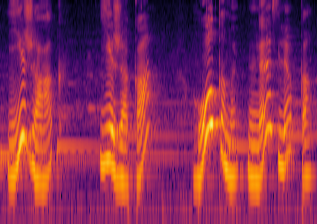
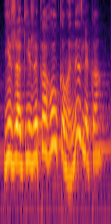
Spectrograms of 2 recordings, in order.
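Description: First: The sentence is spoken at a slow pace. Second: The sentence is spoken at a very fast pace. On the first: "Спочатку повільно" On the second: "А тепер ще швидше"

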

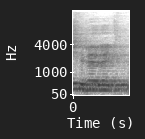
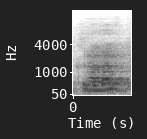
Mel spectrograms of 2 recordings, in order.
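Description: First: The word is said with front vowels. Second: The word is said with back vowels. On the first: The speaker calls it wrong. "kirerek demiyoruz" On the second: The speaker calls it right. "kırarak diyoruz"

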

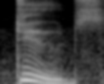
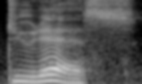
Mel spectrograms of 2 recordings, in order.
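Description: First: The final E is silent, with one syllable. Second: The final E is sounded as an extra syllable. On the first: The speaker calls it right. "You say dudes. The E is actually silent" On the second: The speaker calls it wrong. "You don't say it dudes"

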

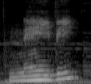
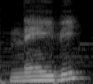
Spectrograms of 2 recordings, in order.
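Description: The two takes are said the same way.

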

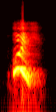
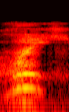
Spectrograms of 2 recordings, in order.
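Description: First: It is said in a joyful tone. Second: It is said in a delighted, admiring tone. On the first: The speaker is happy. "Радісно тепер" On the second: Something delightful happened. "можемо вимовити ці вигуки захоплено"

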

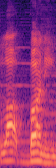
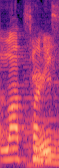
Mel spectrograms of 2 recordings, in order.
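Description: First: The middle consonant is a B sound. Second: The middle consonant is a P sound. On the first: This is how the name should be said. The speaker calls it right. "they should call it Lop Bunny with a B" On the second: This is how most people say the name. The speaker calls it wrong. "they call it Lopunny with a P"

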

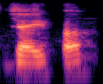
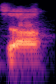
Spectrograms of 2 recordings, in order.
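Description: First: The A vowel is said hard. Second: The A vowel is said soft. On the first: The speaker calls it right. "it's definitely Jafa with a hard A" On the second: The speaker calls it wrong. "it's not Jafa"

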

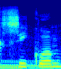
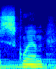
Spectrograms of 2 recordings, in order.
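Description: First: The name is said in two syllables. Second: The name is said in one syllable. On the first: The speaker calls it wrong. "some people, they want to pronounce it Sequim because it looks like sequim when you write it out" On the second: The speaker calls it right. "but it's actually Squim"

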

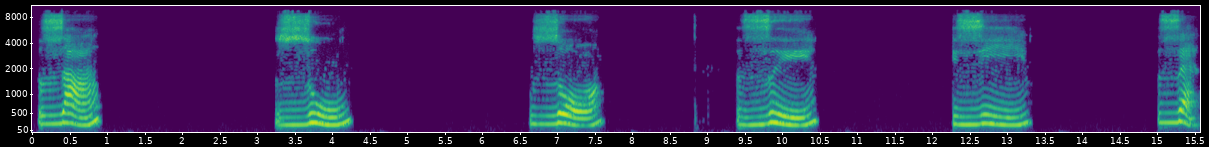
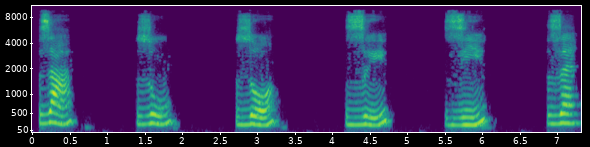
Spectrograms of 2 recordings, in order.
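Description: First: The syllables are read at a normal pace. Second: The syllables are read at a fast pace.

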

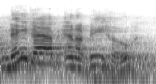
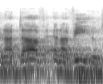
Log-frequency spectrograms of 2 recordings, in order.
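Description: First: The names are said with a b sound. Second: The names are said with a v sound. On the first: "the English pronunciation" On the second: "if I revert back into Hebrew, their names are Nadav and Avihu"

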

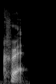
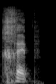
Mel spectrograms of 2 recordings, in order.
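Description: First: The word is said in a more French way. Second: The word is said in a less French way. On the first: This is how it is said in the UK. The speaker calls it right. "in the UK, we say crepe, like the French" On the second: This is not how it is said in the UK. The speaker calls it wrong. "Not crepe"

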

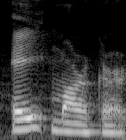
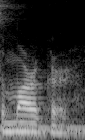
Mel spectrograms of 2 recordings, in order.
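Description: First: The article is a full 'ay' sound. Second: The article is a short reduced 'uh' sound. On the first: It stresses that there is only one. "Si quieres enfatizar en que solamente es uno, eh, la letra A o el artículo A se pronuncia como A" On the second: It is ordinary fluent speech. "cuando estás hablando de manera fluida, normalmente no lo pronuncias como A, sino como A"

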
